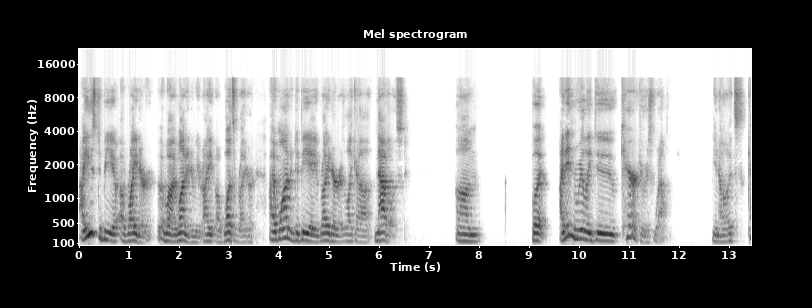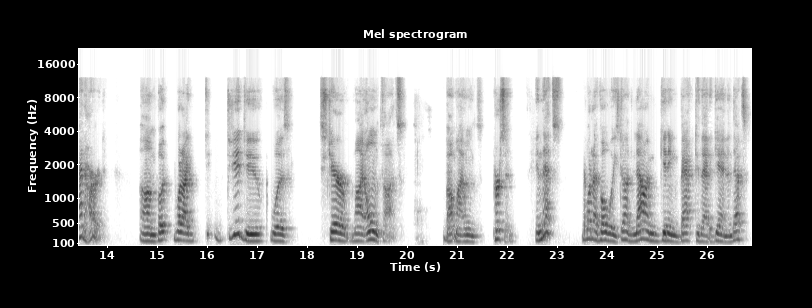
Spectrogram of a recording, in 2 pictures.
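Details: Aphasia in an adult after a traumatic brain injury from a bike accident about four and a half years earlier, with about a month in a coma; went through speech therapy and says he still has aphasia.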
